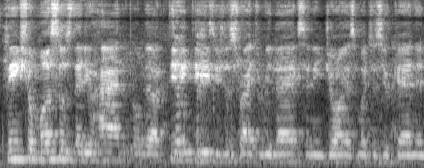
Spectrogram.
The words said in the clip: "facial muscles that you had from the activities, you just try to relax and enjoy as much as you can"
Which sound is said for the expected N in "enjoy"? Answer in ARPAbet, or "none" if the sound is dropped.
N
